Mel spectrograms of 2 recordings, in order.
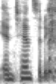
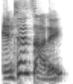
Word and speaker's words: intenSati: I think you're mispronouncing intensity. – Okay, can read. – It is intenSati, which is you just don't do working out random, no thoughts behind your moves of your workout.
